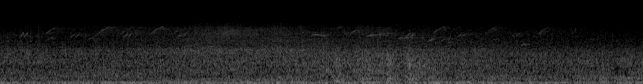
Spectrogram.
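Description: Small birds chirping in a run of short rising notes, over a steady low hum and outdoor background noise.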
